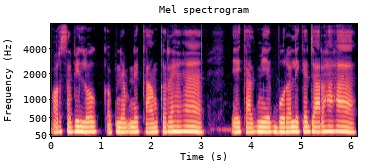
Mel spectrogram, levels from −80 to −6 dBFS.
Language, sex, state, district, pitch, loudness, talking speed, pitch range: Hindi, male, Jharkhand, Palamu, 130 Hz, -13 LUFS, 155 wpm, 125-135 Hz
